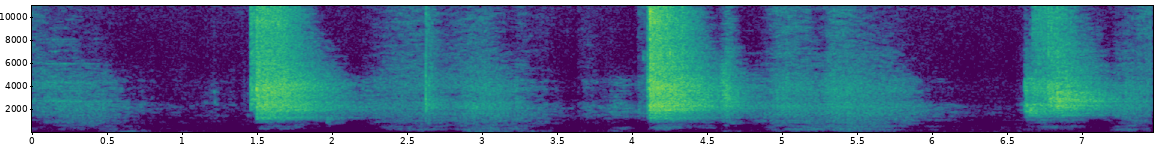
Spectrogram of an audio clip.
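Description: Three sharp hissing whooshes close to the microphone, about two and a half seconds apart, each starting suddenly and fading over about a second.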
